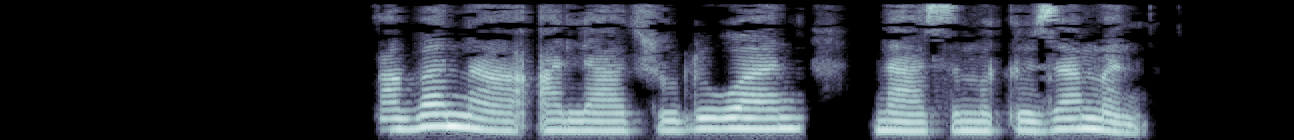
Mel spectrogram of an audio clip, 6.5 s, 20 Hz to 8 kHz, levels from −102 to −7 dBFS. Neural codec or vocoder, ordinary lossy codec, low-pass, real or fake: none; MP3, 32 kbps; 7.2 kHz; real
